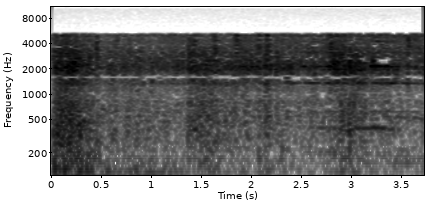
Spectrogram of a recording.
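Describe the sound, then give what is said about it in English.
A lit fused charge thrown from a train explodes: a loud blast bursts out at the start, then a heavy, rumbling roar of noise carries on for several seconds with a second swell near the end, muffled and dull. “All right, the fuse is lit.”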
